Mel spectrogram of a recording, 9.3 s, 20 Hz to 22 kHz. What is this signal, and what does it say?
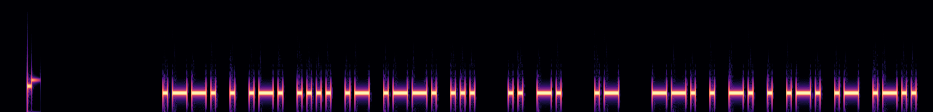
Morse code, heard as a keyed tone, about 25 wpm, 700 Hz. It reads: PERHAPS IN A GENERAL
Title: Sentences from Top 1000 Words - Review Part 3 - 25wpm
